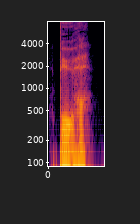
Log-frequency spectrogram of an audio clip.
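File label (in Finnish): "Pyyhe", suomeksi; OTAVA KONSERNI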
